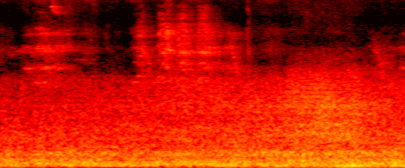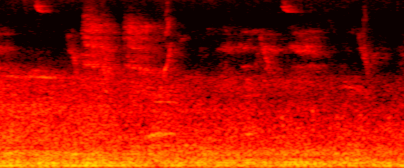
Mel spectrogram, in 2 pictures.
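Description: Small birds chirping, with short high calls and quick falling notes scattered through, over a steady low background rumble.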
